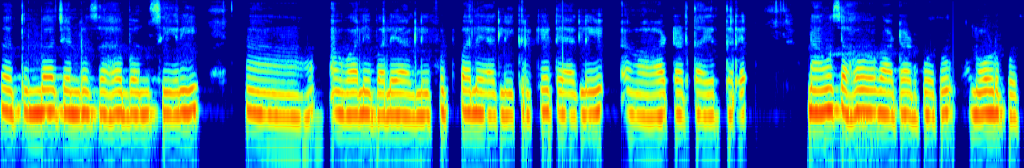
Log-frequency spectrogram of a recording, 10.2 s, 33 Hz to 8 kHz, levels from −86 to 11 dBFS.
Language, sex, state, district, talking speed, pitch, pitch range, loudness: Kannada, female, Karnataka, Chamarajanagar, 115 wpm, 195 Hz, 190-205 Hz, -16 LUFS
